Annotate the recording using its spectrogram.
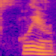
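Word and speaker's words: Xlear: It's It's spelled X clear, but it's really clear.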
